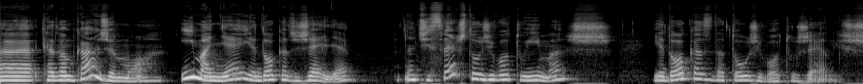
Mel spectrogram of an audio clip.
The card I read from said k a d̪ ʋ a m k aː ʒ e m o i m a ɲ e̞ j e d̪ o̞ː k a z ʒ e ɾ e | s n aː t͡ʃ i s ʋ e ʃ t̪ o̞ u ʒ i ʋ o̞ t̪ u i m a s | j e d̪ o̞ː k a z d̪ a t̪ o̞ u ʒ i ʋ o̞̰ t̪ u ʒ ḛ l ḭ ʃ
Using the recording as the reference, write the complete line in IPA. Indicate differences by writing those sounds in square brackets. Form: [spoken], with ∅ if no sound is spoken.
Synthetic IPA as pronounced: k a d̪ ʋ a m k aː ʒ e m o i m a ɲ e̞ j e d̪ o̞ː k a z ʒ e [ʎ] e | [z] n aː t͡ʃ i s ʋ e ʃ t̪ o̞ u ʒ i ʋ o̞ t̪ u i m a [ʃ] | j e d̪ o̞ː k a z d̪ a t̪ o̞ u ʒ i ʋ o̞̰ t̪ u ʒ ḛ l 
